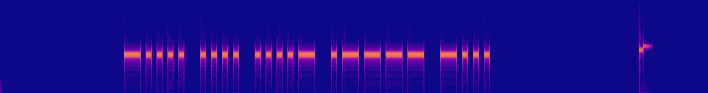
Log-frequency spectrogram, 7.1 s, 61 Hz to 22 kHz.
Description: Morse code, heard as a keyed tone, about 22 wpm, 700 Hz. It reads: 6H41B
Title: Five Challenging Letter-Number Combinations 22wpm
